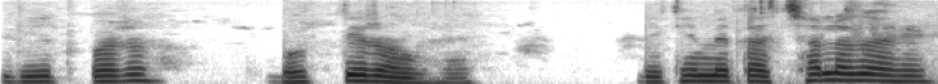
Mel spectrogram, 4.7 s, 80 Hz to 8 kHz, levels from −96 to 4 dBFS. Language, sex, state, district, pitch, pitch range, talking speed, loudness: Hindi, female, Bihar, Kishanganj, 190 Hz, 175-200 Hz, 140 wpm, -15 LUFS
